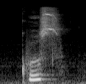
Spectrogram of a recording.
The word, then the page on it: morceau: [mɔʁ.so]; France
